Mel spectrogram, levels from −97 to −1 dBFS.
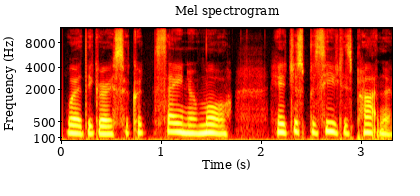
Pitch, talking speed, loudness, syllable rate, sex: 205 Hz, 235 wpm, -17 LUFS, 6.3 syllables/s, female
